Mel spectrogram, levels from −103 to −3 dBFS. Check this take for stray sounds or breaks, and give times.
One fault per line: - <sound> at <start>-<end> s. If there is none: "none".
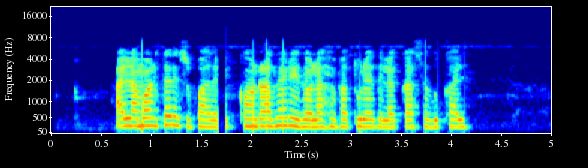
- dropout at 1.7-1.7 s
